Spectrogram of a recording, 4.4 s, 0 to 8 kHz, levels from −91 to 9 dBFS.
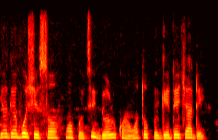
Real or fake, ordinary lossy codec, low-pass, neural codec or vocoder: real; none; 7.2 kHz; none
